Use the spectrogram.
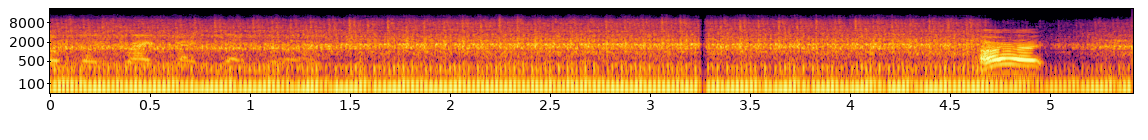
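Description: A fully modified superbike motorcycle engine runs loud and close with a steady low rumble and buzzy mechanical clatter, and a voice talks over it throughout.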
